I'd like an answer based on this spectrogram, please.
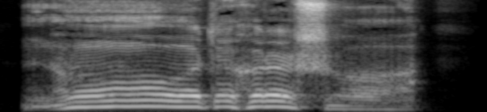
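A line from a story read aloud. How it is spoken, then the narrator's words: Satisfied sigh, older man. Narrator (Russian): вздохнул удовлетворенно дядька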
